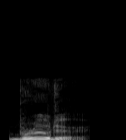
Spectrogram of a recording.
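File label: "brooder", British English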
